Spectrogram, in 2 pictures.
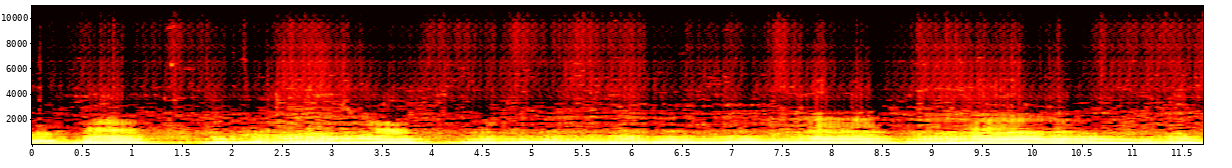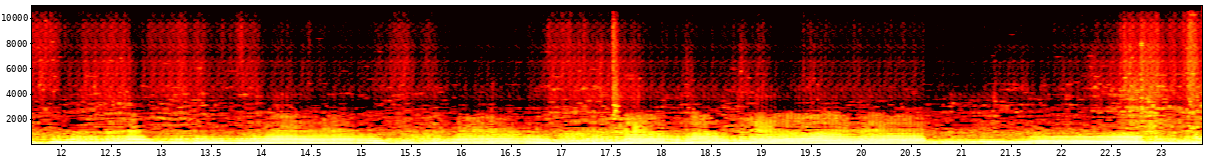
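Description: Nissan 240SX's KA24DE 2.4-litre four-cylinder engine revving hard and falling back over and over as the car drifts on grass. The pitch rises and drops roughly every second.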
